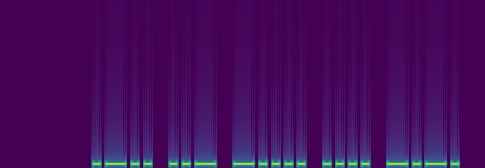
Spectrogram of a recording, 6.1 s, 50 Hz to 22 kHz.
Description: Morse code, heard as a keyed tone, about 15 wpm, 700 Hz. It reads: LU6HC
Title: DXCC-100 Call Signs - 5 Characters - Repeated 2x - 15wpm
